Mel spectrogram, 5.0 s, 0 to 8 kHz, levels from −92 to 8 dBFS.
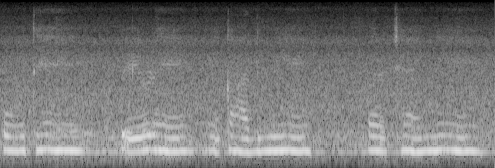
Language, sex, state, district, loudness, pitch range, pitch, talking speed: Hindi, female, Uttarakhand, Tehri Garhwal, -12 LUFS, 205-220 Hz, 210 Hz, 110 wpm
